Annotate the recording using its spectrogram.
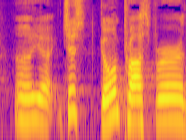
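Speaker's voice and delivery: put-on heavy sarcasm, mocking tone. Acting out how someone might have answered the king, in a mock-sarcastic tone. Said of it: "Perhaps Micaiah was speaking this with a very sarcastic tone".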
